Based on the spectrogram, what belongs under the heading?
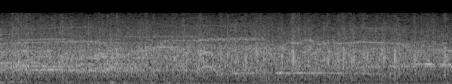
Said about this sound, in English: You don't have to clap.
